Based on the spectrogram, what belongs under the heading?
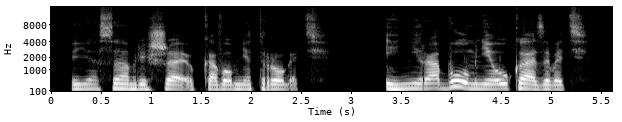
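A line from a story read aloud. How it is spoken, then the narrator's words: Through gritted teeth. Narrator (Russian): наконец процедил Минрах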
